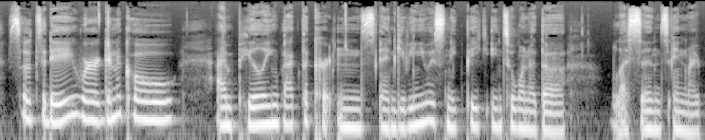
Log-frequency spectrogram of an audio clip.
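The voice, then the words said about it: Deep-toned voice from a cold. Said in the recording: “I'm sure you can tell from my voice, I sound a little bit deep toned today. And that's because I've been struggling with a cold and a cough for a few weeks now.”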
